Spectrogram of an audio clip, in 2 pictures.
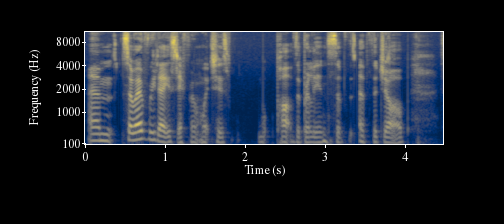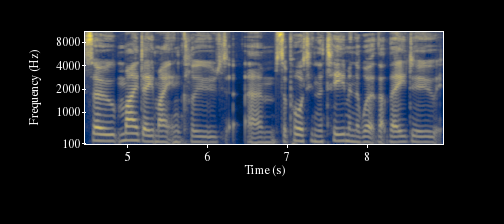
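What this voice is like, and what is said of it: Noticeable non-local accent. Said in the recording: “People hear my accent and ask me sometimes if I've had a long journey ... You haven't lost the accent”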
